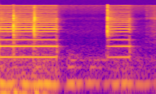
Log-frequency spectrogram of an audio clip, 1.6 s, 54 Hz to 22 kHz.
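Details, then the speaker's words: Homebrew 1979 dual 0-30V 0-1A linear bench power supply with an audible current alarm: clear high-pitched double beeps about three quarters of a second apart in a quiet room; the current-limit overload alarm sounding. "so if you're working around with your electronics and then suddenly you hear this beep beep oh something is probably overloading so that is probably what it's doing"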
